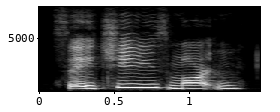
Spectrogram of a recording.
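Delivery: high, bright call to the clouds; playful photo call. Acted. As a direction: coax them to smile like a child with a camera. Child photographing.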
